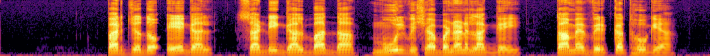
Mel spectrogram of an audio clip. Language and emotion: Punjabi, neutral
